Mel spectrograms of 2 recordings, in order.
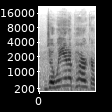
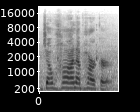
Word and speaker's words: Johanna Parker: I'm like, how do we pronounce Joanna Parker? So Spooky Family did some investigating and went through her Instagram and found her saying Johanna Parker. So Johanna Johanna Parker.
